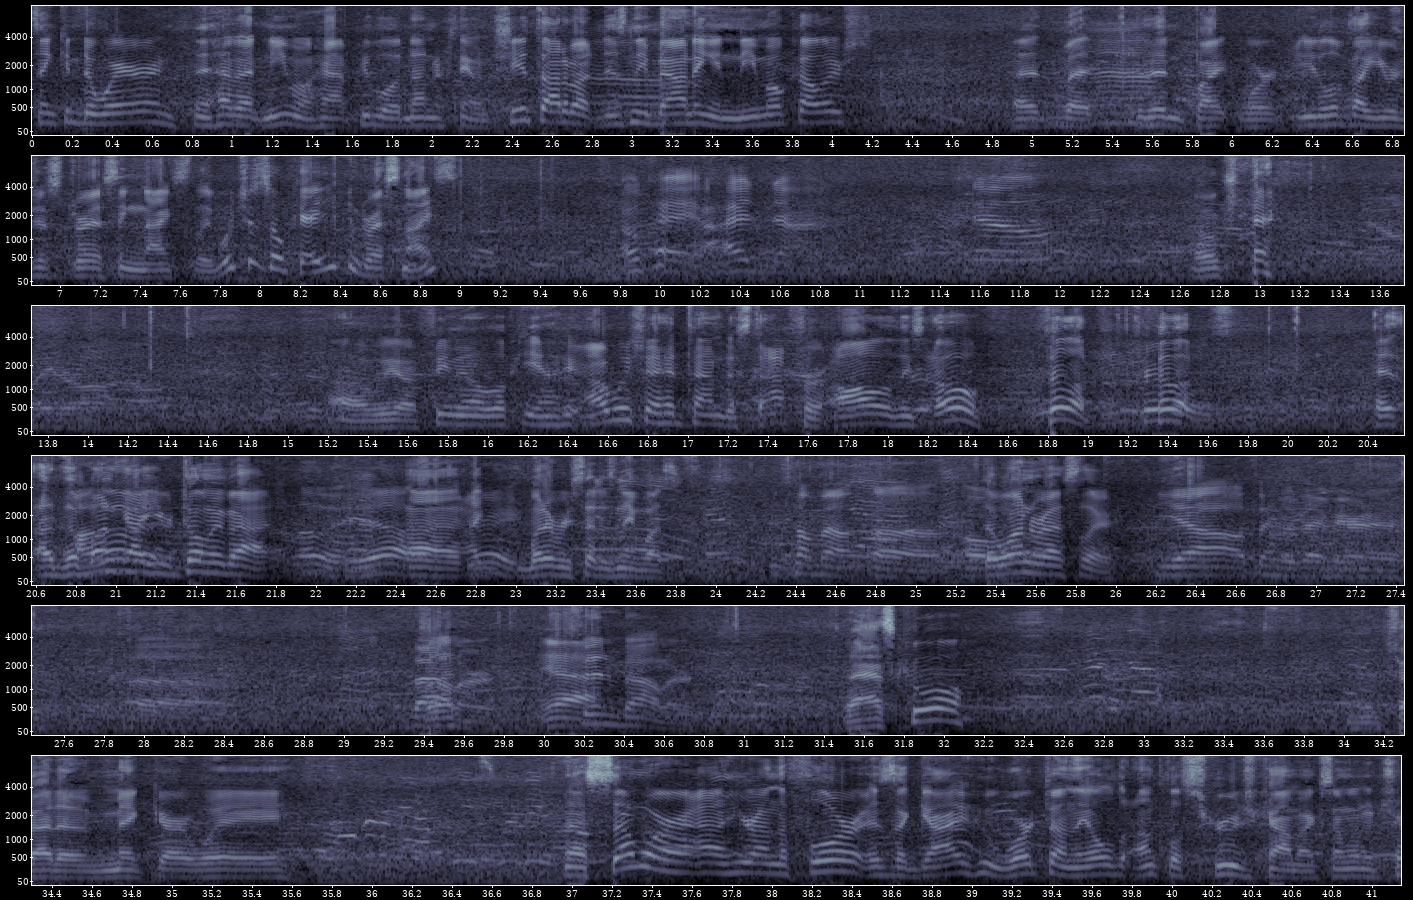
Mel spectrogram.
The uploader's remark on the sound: We are live from Planet Comicon 2016 in Kansas City! Had a fantastic Q and A panel and we have the audio for you.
